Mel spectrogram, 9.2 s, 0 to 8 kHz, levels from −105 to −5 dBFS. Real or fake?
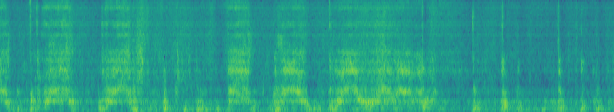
fake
